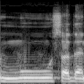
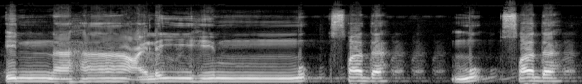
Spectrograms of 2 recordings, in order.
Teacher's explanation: یہاں پہ حمزہ ساکنہ ہے اس لیے یہاں پہ جھٹکا ہوگا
